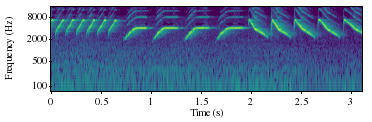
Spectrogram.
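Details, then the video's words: A canary sings to coax others into song. A rapid high rattle gives way to a series of upslurred whistles that level off, then sharp descending sweeps repeated about four times a second. "Canary Seducing Friends To Sing"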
